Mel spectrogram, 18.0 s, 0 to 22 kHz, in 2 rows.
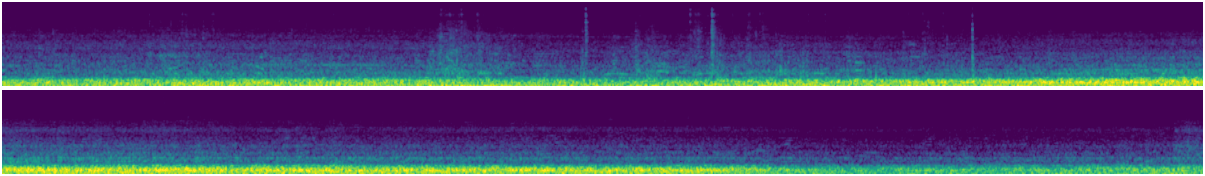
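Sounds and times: aircraft cabin rumble: 0.0 - 18.0.

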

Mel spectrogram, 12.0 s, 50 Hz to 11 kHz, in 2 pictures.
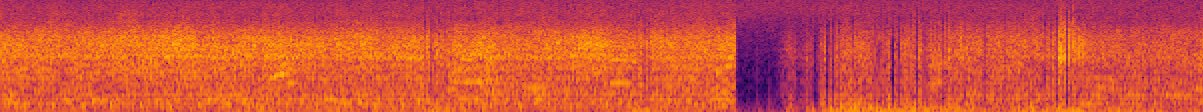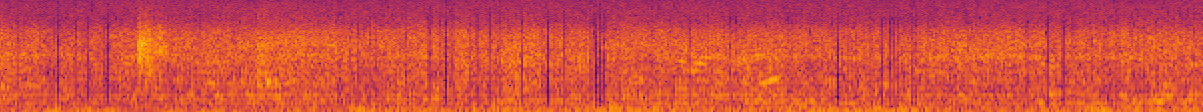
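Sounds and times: indistinct crowd voices: 0.0 - 12.0
wind buffeting microphone: 0.0 - 12.0.

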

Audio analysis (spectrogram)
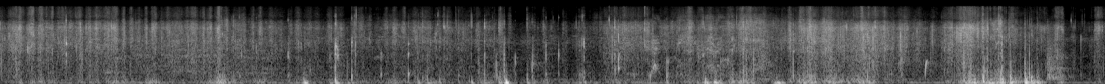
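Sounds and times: disposable gloves crinkling: 0.0 - 11.0.

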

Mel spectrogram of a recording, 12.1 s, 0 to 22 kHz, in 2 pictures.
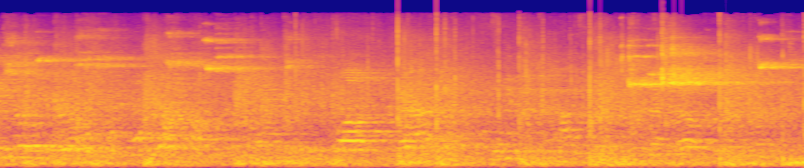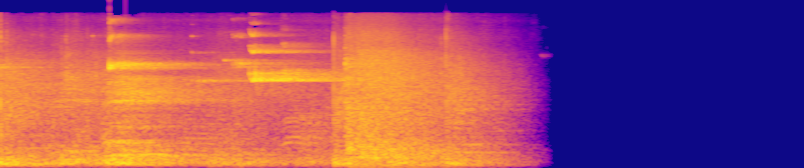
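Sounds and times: sneaker squeak on hardwood floor: 0.0 - 2.4, 4.4 - 8.8
basketball thumping: 8.6 - 9.9.

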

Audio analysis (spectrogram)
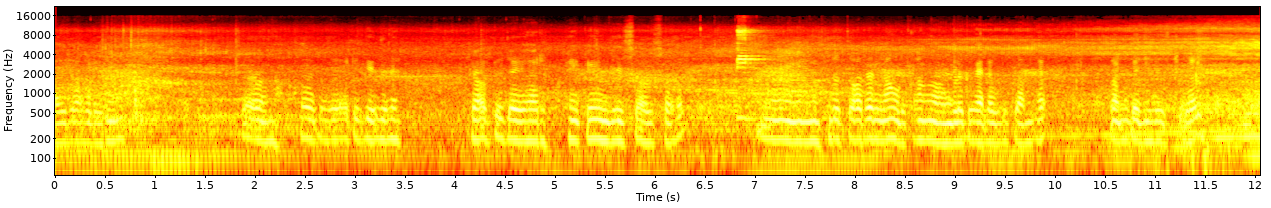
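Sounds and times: person talking: 0.0 - 0.7, 1.8 - 3.5, 4.2 - 6.3, 7.0 - 9.9, 10.5 - 12.0
street traffic: 0.0 - 12.0.

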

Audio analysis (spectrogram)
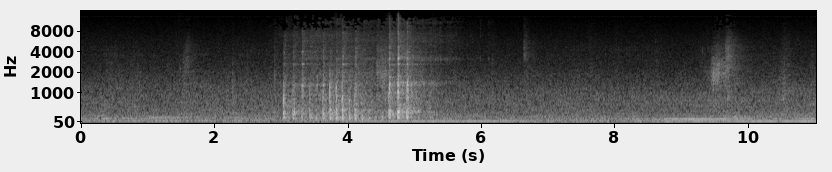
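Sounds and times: rapid clattering rattle: 2.9 - 5.7.

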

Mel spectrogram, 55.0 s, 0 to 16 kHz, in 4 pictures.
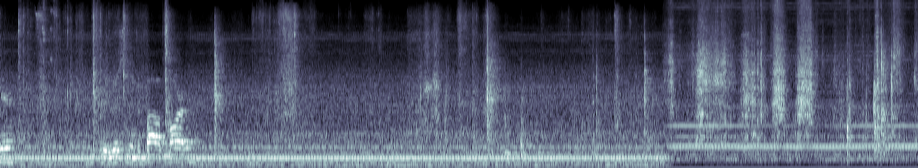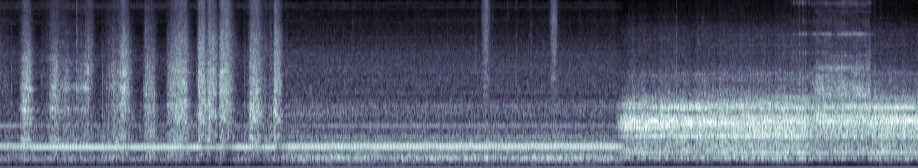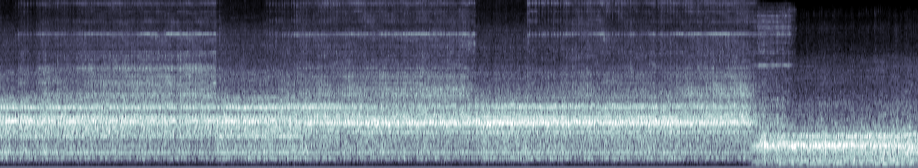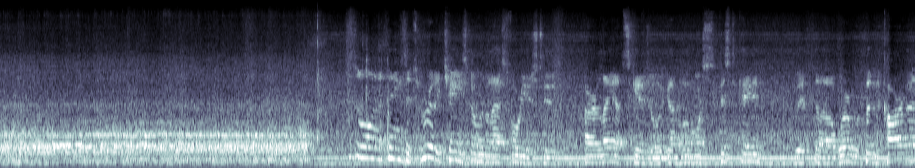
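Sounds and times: steady machine hum: 0.0 - 55.0
band saw cutting: 10.0 - 18.2, 23.0 - 39.5.

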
